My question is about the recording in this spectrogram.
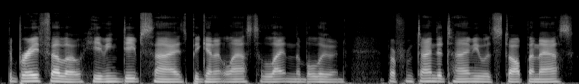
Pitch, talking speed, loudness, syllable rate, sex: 125 Hz, 240 wpm, -19 LUFS, 5.6 syllables/s, male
